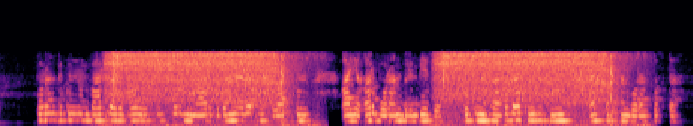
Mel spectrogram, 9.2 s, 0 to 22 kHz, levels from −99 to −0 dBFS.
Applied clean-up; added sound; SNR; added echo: none; Sink (filling or washing) / Water tap, faucet; -1 dB; none.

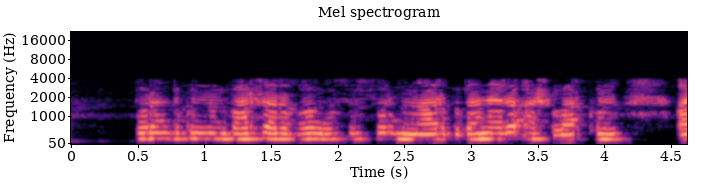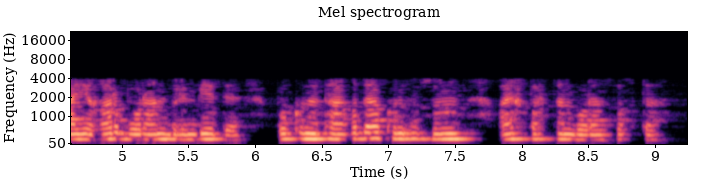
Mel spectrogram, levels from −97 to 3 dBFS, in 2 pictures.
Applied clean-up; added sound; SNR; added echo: none; none; none; none.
